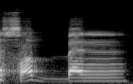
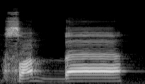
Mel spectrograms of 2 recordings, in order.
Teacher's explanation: Bila berhenti baru nampak bentuk dia mad asli 2 harakat.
